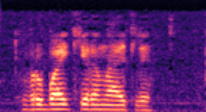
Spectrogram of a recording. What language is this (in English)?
Russian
